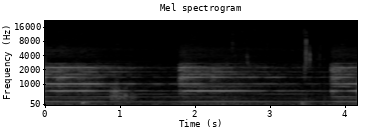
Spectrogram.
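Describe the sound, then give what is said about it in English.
Abbey church bells ring in the distance near noon on a warm summer's day in the low Kentucky hills, heard from a car about 2 miles away; long, humming tones swell with each new strike and linger between, over a steady low rumble like a passing car. “It was near noon, and the bells were starting to ring at the abbey.”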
